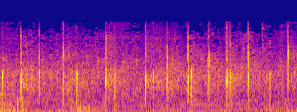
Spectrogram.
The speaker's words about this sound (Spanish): Y hoy, por supuesto que quisiera agradecer y un fuerte aplauso para el ayuntamiento o el ayuntamiento de esa pobla que ha portado muy bien en nosotros.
